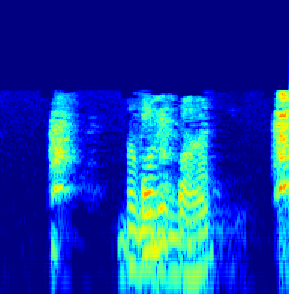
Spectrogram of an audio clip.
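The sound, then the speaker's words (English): A dog barks and yips in three short harmonic bursts. The middle one is longer and drawn out, almost talk-like. The bursts are fairly loud and separated by silence. “Please excuse my dog.”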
